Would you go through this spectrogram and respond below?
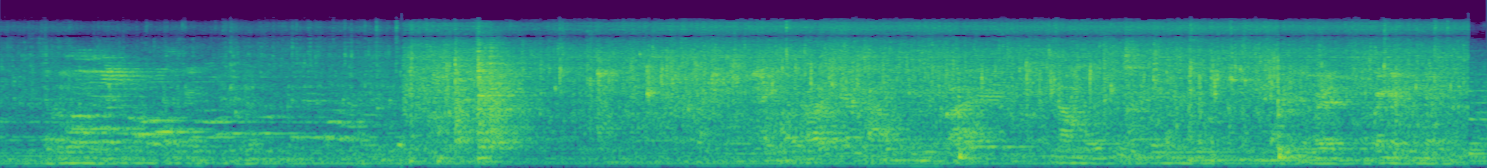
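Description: Tap water runs steadily into a sink while dishes from the morning meal are washed, a continuous close splashing with occasional clinks, and people talk over it.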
